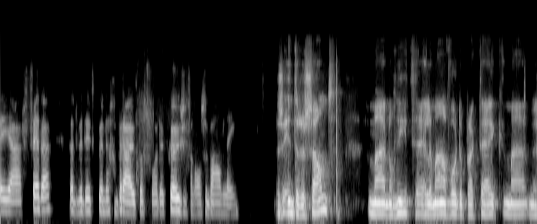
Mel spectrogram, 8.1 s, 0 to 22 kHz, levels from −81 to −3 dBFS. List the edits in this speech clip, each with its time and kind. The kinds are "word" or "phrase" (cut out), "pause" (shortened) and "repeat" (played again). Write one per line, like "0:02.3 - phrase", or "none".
none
